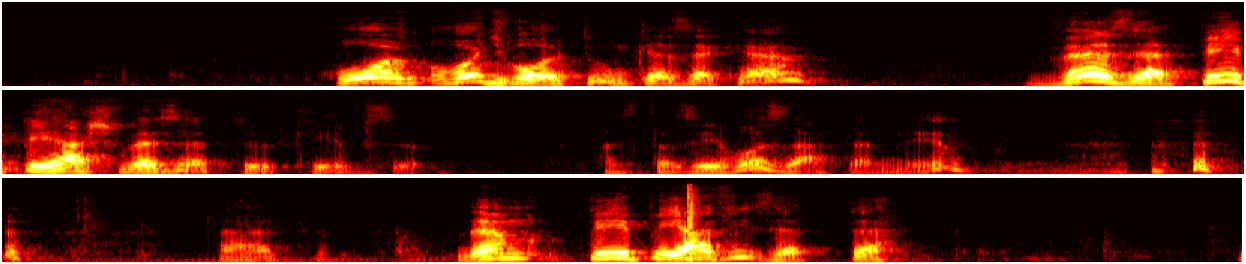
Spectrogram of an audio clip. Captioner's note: laughter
